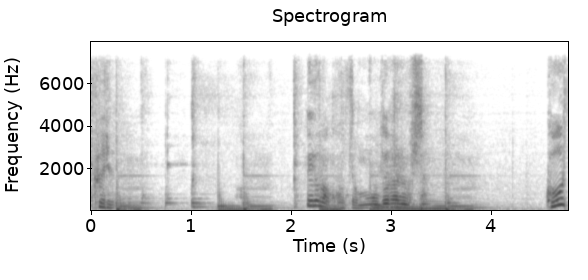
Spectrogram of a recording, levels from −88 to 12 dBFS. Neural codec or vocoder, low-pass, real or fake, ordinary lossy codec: codec, 44.1 kHz, 7.8 kbps, Pupu-Codec; 7.2 kHz; fake; none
